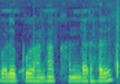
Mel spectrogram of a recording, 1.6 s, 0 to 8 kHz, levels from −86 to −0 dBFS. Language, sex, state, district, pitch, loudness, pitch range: Chhattisgarhi, male, Chhattisgarh, Rajnandgaon, 130 Hz, -18 LUFS, 130-135 Hz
